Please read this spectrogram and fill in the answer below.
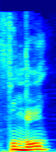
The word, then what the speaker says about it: fondant: Put the blue fondant as the base of the, am I saying that right? Fondant? – Yeah, that's right.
